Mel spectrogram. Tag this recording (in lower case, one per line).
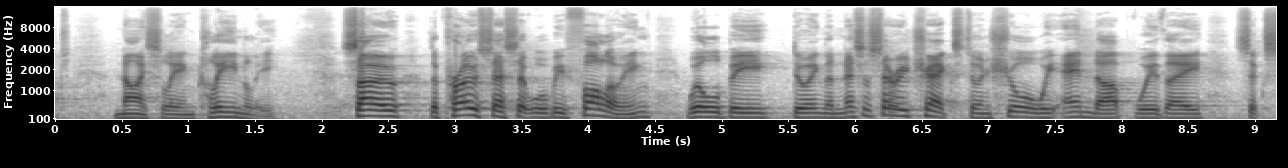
speech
